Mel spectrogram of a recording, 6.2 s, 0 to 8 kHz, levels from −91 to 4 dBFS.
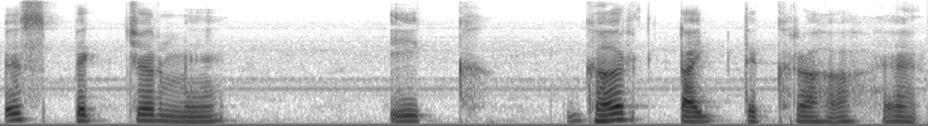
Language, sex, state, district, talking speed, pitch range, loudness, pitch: Hindi, male, Rajasthan, Bikaner, 85 wpm, 115-135 Hz, -21 LUFS, 125 Hz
